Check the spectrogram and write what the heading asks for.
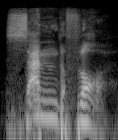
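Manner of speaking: slow, lightly voiced master's order; a hint of mock karate master; Mister Miyagi. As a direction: draw it out like a terse teacher.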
